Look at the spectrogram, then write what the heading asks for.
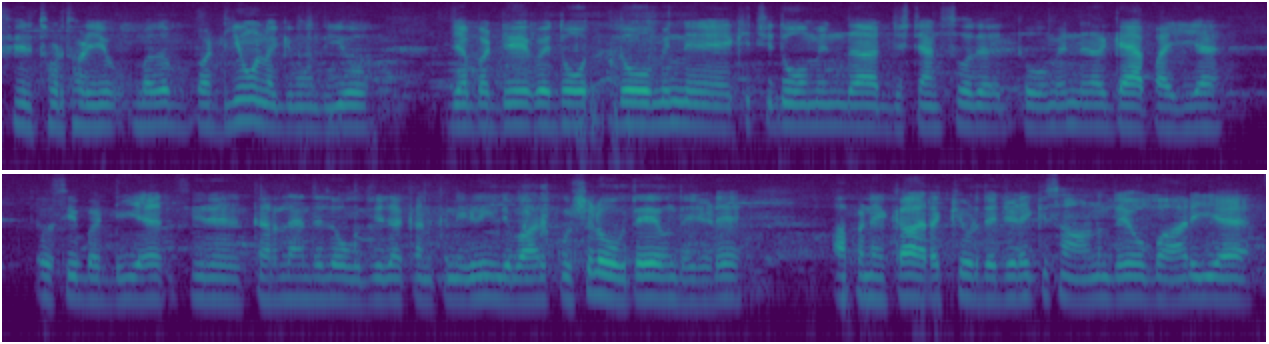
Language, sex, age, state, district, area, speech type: Dogri, male, 18-30, Jammu and Kashmir, Samba, rural, spontaneous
